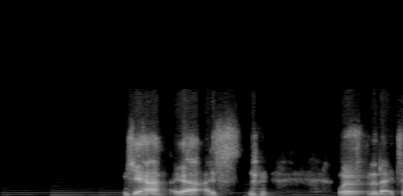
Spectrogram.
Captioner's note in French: rire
